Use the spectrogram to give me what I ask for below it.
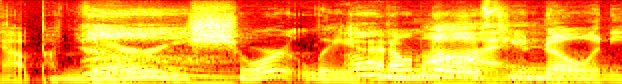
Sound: shocks

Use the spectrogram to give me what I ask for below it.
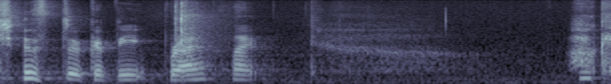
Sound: inhales

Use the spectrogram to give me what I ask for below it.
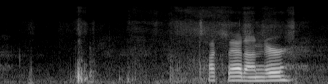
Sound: sheets rustling

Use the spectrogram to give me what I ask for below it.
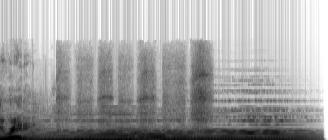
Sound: person huffs

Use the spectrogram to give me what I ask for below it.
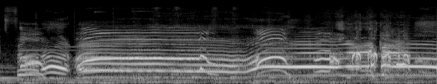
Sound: yelling

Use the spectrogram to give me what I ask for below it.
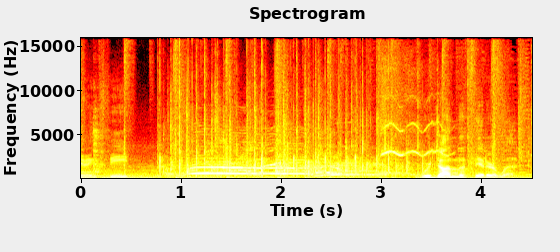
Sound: workers applauding

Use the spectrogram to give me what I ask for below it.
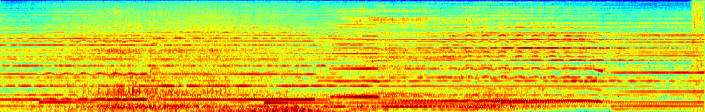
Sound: grunting

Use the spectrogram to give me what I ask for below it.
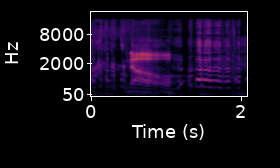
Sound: laugh

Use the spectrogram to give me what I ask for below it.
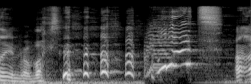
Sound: laughs

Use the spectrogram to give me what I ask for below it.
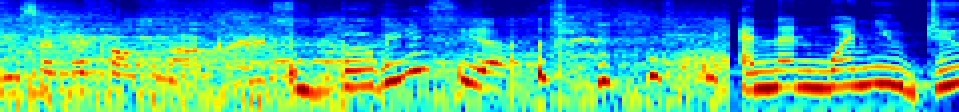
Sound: laughs

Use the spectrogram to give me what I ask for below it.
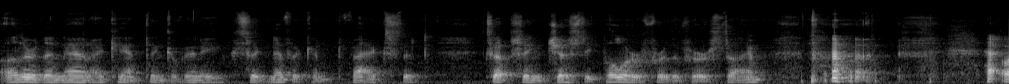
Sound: laughs

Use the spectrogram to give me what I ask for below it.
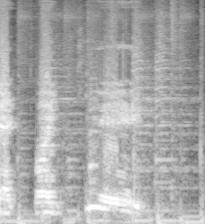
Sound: resigned groan

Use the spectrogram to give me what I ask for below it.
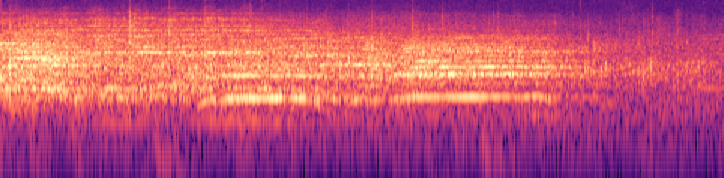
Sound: cheering

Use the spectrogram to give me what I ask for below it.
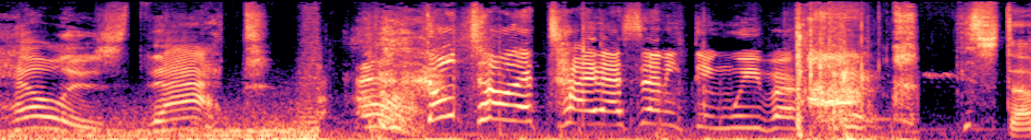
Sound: grunts

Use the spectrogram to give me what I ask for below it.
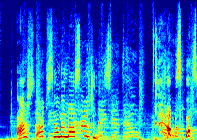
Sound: laughing

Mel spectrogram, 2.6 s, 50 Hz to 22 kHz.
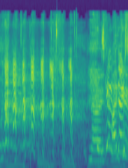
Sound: woman 2 laughing

